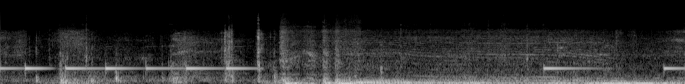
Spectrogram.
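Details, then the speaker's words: 2010 Chevrolet Impala 3800 V6 after power steering pump replacement and bleeding: dash chime, engine starts and idles smoothly with no pump whine audible; slight growl remains when turning the wheel. "you can hear the idle you can't even hear the pump now"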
